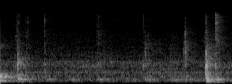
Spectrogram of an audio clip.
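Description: A few separate keystrokes on a computer keyboard, each a short click.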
